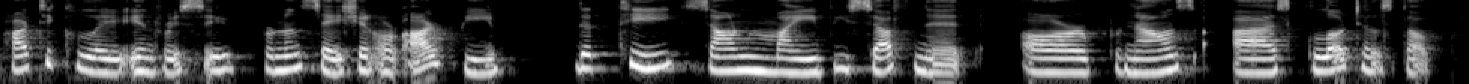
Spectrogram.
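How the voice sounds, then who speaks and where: A young woman student giving a prepared class presentation, reading in a careful, measured way with small slips. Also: a little high, gravelly. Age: young adult.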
